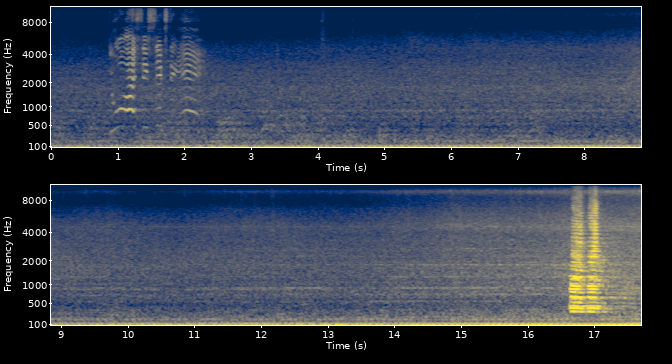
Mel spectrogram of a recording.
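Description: A train horn blasts twice, once far off and once close by.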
